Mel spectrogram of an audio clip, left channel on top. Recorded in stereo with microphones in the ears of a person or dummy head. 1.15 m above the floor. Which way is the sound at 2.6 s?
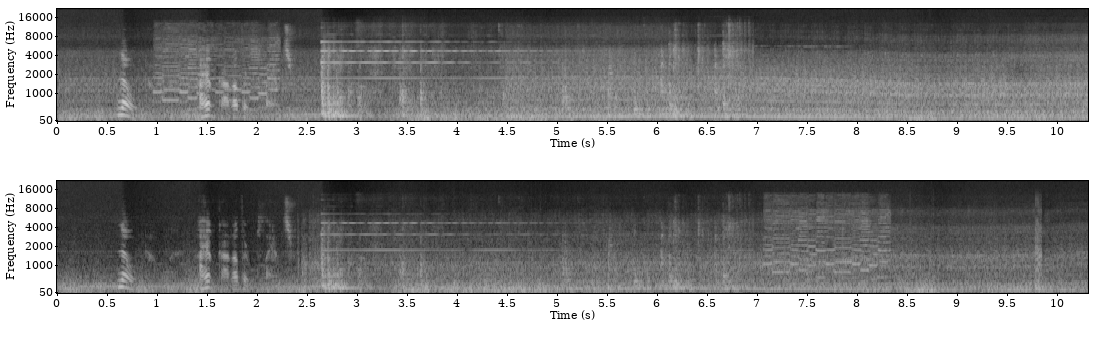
35° left (ahead or behind).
